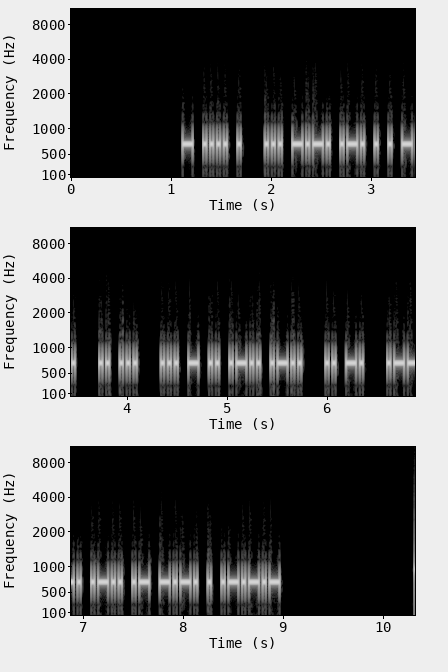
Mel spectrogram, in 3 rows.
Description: Morse code, heard as a keyed tone, about 36 wpm, 700 Hz. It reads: THE SCREEN IS STILL IN PLACE.
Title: Sentences from Top 1000 Words - Review Part 6 - 35wpm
